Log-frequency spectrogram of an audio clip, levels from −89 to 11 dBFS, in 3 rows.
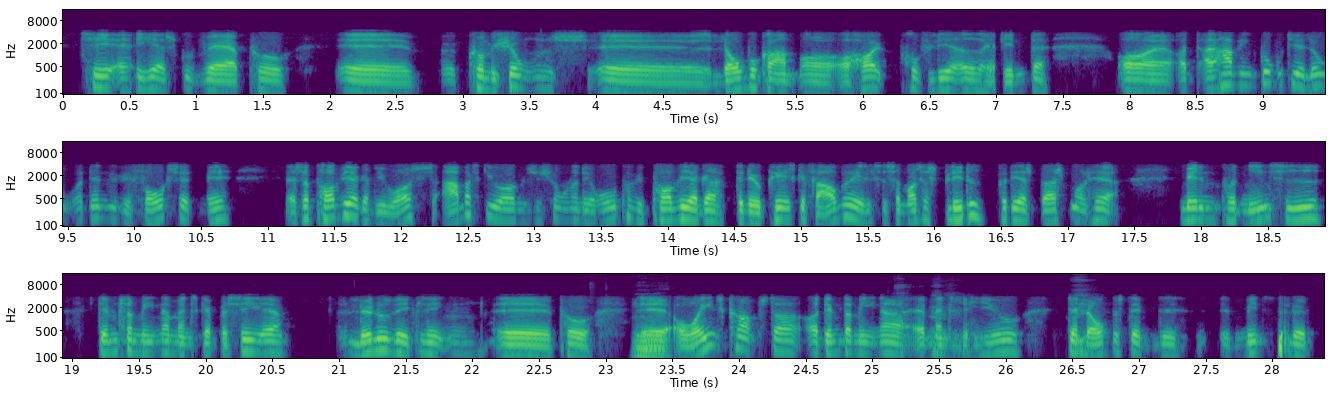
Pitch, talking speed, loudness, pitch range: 130 Hz, 170 wpm, -20 LUFS, 110-140 Hz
